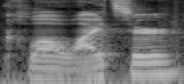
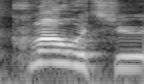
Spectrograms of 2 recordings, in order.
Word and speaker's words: Clawitzer: And somebody got mad at me because I pronounced it CLAWITZER one time. They were like, "It's CLAWITZER. It's based off that like 1920s handgun."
